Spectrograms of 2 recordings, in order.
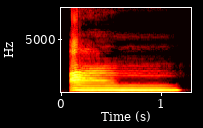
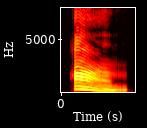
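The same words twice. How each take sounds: First: The pitch stays high and level. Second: The pitch falls sharply from high to low.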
